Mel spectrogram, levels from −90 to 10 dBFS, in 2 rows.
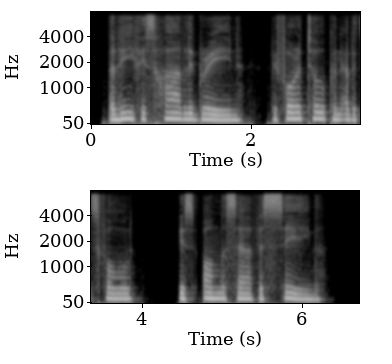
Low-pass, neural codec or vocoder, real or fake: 7.2 kHz; codec, 16 kHz, 0.5 kbps, FunCodec, trained on LibriTTS, 25 frames a second; fake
